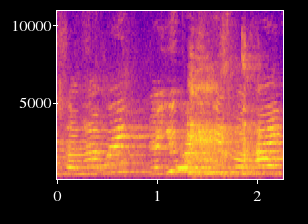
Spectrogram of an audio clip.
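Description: Children's voices speaking lines on a stage, heard from across a large hall.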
